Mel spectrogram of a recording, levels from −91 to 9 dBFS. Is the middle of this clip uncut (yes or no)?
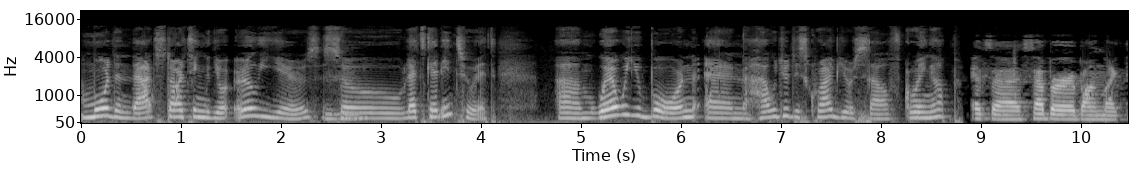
no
